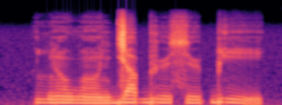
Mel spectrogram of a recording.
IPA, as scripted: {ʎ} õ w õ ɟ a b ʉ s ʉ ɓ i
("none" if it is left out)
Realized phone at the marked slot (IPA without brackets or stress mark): ʎ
